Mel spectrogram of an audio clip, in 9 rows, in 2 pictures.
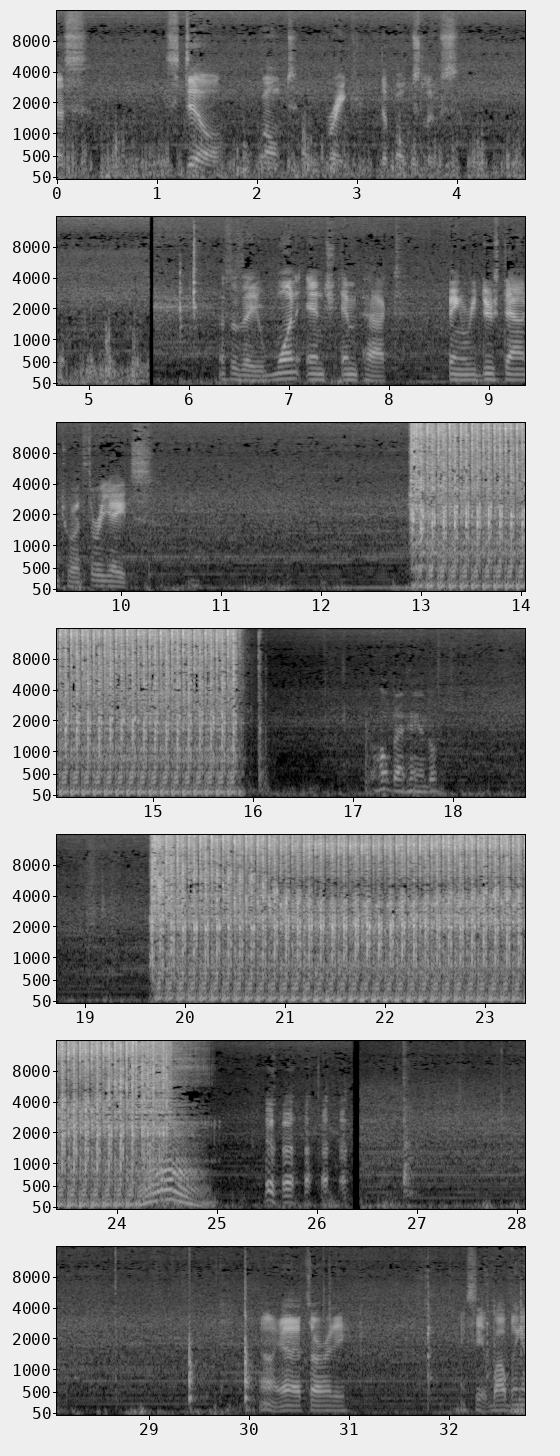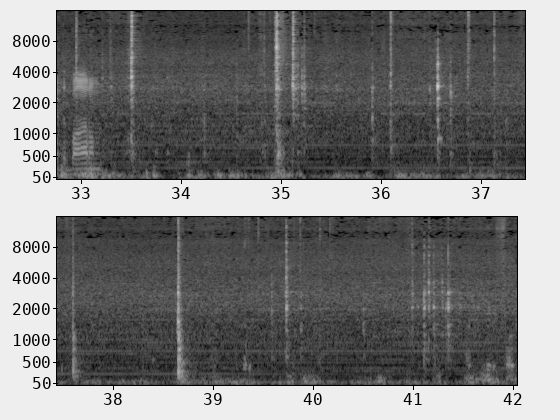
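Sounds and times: impact wrench hammering: 12.9 - 16.0, 19.6 - 25.0.

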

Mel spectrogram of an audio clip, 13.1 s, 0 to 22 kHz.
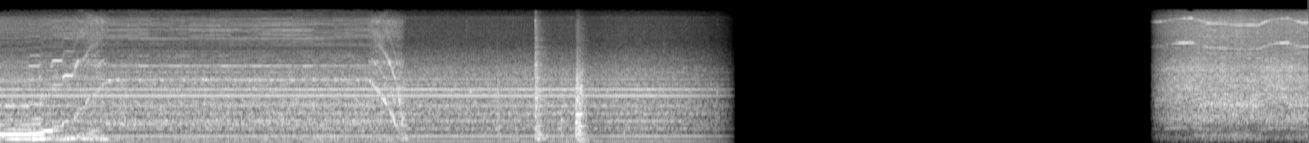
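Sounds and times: end mill cutting metal rumble: 0.0 - 7.3
milling machine humming: 0.0 - 7.3
spindle whine: 0.0 - 7.3.

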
